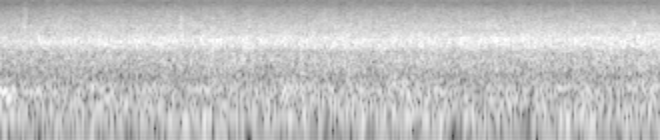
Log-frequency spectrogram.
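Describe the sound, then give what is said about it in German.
Rain falls in an even, soft hiss of countless drops, with no distinct single hits and no voices. “so wie der Regen anfängt sich einzuregnen, werde ich noch mal kurz die wohltuenden Tropfen”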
